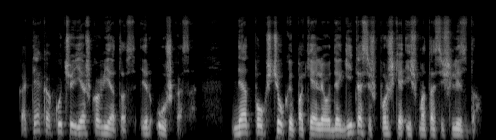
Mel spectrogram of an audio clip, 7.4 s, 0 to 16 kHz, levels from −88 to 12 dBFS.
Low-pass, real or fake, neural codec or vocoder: 10.8 kHz; real; none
